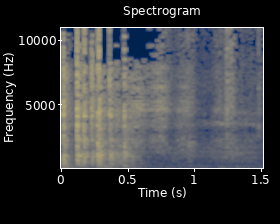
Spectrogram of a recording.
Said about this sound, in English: I need some dice, y'all. There's a whole bucket of them. Bucket of dice. Here are some dice. Not charging for the dice.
